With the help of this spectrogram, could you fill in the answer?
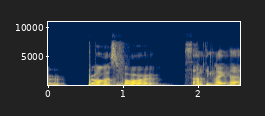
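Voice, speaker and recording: A man with a Romanian accent speaks at a fairly low pitch. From Romania, Bucharest. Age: 20s. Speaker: gaming podcaster. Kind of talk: casual monologue. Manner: hesitant, many fillers.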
